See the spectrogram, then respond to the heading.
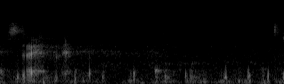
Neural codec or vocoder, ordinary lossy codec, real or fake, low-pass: codec, 24 kHz, 0.9 kbps, WavTokenizer, medium music audio release; none; fake; 7.2 kHz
